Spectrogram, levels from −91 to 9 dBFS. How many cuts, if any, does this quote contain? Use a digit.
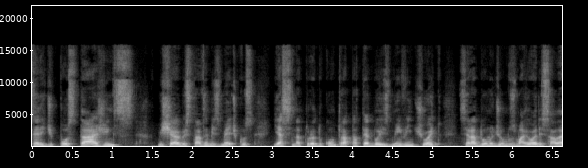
1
